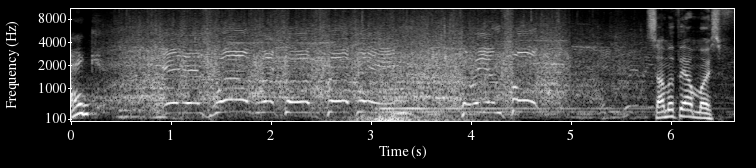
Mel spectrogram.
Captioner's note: crowd Cheering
